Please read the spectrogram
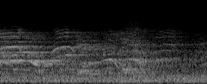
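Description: High-pitched voices of several people shouting and calling out at once, overlapping, over a steady low hum of open-air background.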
